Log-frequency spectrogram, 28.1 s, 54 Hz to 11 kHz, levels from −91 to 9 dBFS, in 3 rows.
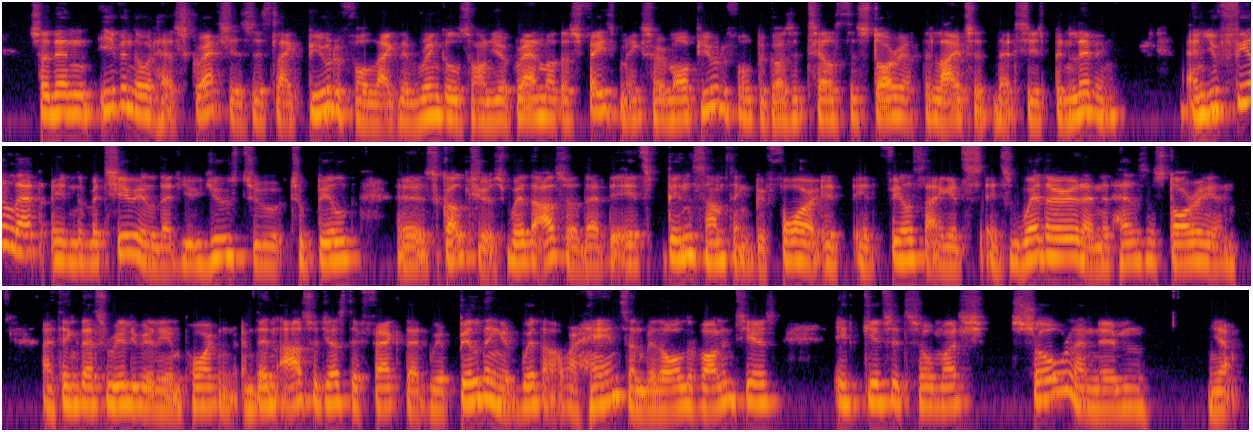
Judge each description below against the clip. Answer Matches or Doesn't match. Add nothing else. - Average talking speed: Doesn't match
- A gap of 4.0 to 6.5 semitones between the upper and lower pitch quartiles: Doesn't match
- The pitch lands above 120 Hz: Matches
